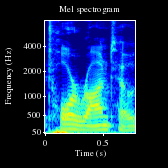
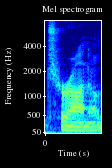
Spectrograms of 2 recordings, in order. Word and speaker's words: Toronto: Yeah, well I don't even pronounce it Toronto the way that it's spelled. I just pronounce it Toronto. There's no T's in Toronto. If you're from this area you know that there's no T's in Toronto.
